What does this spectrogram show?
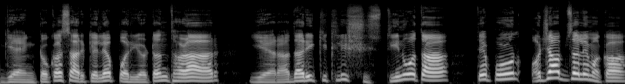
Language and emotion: Goan Konkani, surprised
